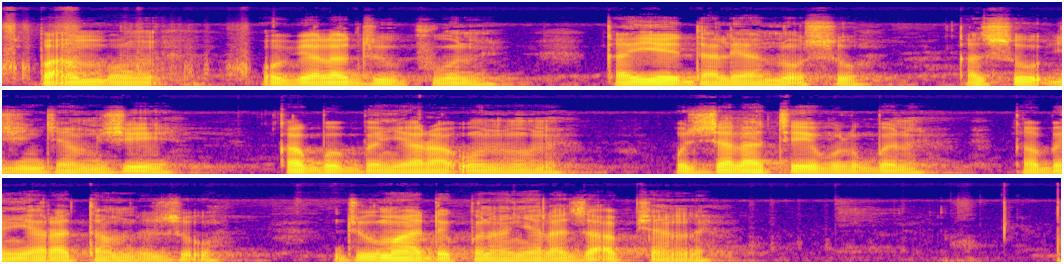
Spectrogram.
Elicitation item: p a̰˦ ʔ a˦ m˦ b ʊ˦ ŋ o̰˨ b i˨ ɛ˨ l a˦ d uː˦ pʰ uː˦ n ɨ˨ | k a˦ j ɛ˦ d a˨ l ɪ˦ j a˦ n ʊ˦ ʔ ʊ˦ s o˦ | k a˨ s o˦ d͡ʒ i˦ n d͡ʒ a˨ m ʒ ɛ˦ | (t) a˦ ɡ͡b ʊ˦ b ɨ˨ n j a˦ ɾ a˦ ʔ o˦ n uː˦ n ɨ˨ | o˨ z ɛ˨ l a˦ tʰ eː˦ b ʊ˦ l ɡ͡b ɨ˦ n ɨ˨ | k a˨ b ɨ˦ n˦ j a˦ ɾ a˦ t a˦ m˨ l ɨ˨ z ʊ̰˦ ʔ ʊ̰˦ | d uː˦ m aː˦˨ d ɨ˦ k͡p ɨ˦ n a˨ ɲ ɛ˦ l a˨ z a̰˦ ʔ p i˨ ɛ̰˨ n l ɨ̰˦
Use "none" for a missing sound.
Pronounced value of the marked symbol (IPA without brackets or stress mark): k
